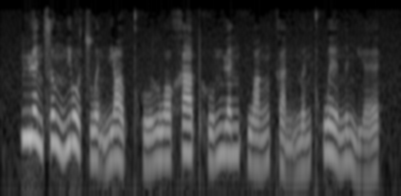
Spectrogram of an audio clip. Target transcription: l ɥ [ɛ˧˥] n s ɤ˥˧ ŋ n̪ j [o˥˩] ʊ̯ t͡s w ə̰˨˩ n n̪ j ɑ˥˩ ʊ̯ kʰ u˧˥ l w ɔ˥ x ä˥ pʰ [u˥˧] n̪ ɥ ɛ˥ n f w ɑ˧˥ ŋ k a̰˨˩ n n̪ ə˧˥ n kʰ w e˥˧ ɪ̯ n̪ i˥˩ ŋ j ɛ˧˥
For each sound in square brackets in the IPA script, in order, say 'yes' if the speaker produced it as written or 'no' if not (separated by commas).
no, yes, no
